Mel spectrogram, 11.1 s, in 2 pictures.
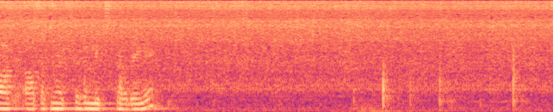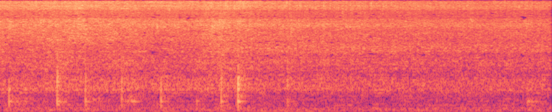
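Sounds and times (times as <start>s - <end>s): vegetables sizzling in hot oil: 0.0s - 11.0s
spatula scraping a pan: 3.6s - 8.6s.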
